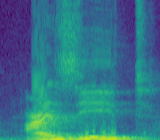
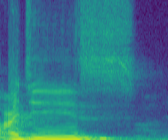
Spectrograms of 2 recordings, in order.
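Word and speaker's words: عزيز: Lamun aya nu maca innallaha aziz, awas itu jadi artinya Allah maha lemah, itu salah. Tapi yang benar innallaha aziz, pakai ain gitu. Tapi kalau ajiz, Allah maha lemah kan kalau begitu bacanya.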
